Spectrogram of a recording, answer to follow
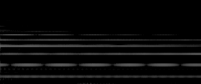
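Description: A single struck bell ringing out, its tone fading slowly.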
